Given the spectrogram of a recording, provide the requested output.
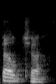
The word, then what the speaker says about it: Belcher: How is your surname pronounced? That was good. Yes, Belcher.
